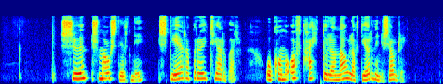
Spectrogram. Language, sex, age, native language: Icelandic, female, 60-69, Icelandic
